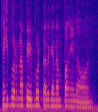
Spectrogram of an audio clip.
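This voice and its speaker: High-voiced man in his fifties preaching. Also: fast. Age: 50s. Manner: animated, laughing asides, shifts from soft to shouting. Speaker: pastor. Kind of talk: Taglish sermon storytelling.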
